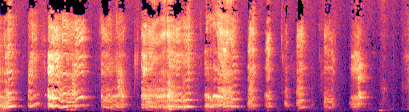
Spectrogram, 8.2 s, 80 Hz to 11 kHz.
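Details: Cleo, a 3-month-old French Bulldog puppy, impatient because she wants the hand brush: a run of harsh, rough growl-barks and grunts, loud bursts with short gaps, quieter broken yaps toward the end.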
